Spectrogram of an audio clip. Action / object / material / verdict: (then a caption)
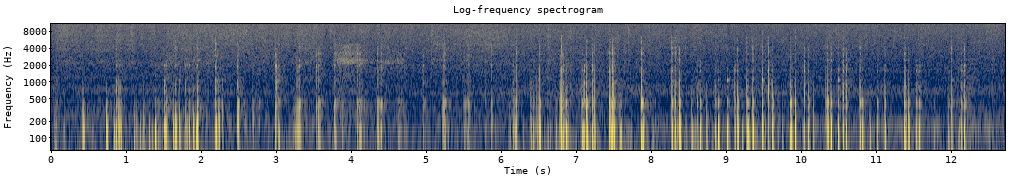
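tap / round wooden tree slice / wood / none. Fingertips tap quickly and irregularly on the surface of a large, round, solid wood slice with a bark edge, which is then moved in front of the microphone. Each tap is a short, dull, low thump that dies away almost instantly, with no ring.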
